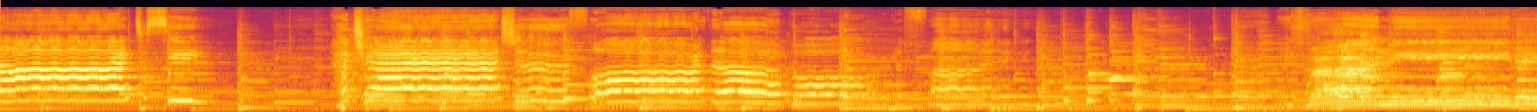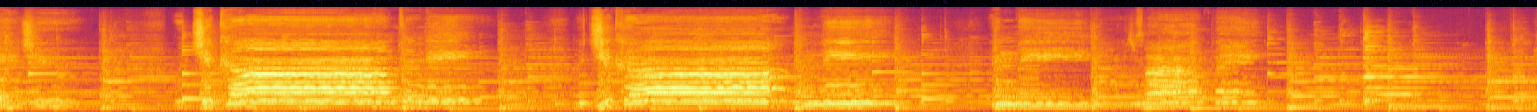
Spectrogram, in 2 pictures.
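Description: A slow country-folk song played on acoustic guitars and a mandolin, with male and female voices singing held, wavering notes in phrases.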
